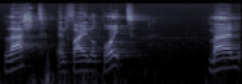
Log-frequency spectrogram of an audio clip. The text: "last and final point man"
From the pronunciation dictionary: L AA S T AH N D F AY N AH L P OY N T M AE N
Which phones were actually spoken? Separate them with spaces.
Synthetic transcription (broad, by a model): L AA S T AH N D F AY N AH L P OY N T M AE N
